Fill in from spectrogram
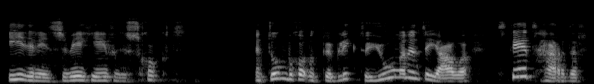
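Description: Een vrouw die een kinderboek hardop en expressief voorleest. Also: female voice, fairly low pitch, normal speed, slightly rough, highs cut off. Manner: expressive, lively storytelling. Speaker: storyteller reading aloud. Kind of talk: reading a children's book aloud.

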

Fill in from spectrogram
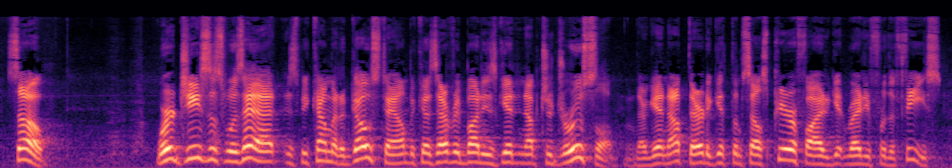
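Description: Indoors in an office-like room lit by ceiling lights, a male pastor gives a casual Bible teaching, speaking a little fast in a voice that sits high. He jokes as he goes, keeping things conversational, and his emphasis climbs when he reads scripture aloud.

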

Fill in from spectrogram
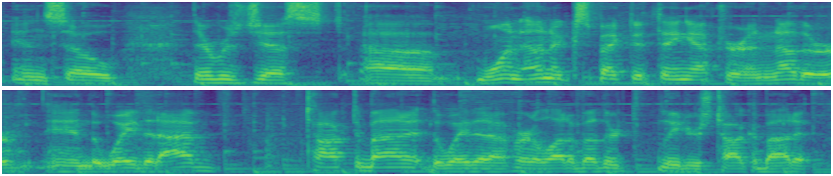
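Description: A man's voice: fairly low pitch, fairly even intonation, brisk, faint music behind. A man who leads a church, chatting casually and reflecting earnestly in long, loose sentences, from Arizona. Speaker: lead pastor. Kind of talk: casual interview chat.

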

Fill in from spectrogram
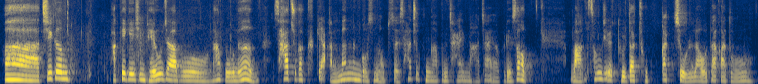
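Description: A woman fortune teller in her thirties reads a client's fate in a blunt, emphatic way. Her voice sits fairly low and carries a gravelly, husky edge. She talks into a lapel mic in a small indoor office. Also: moderate pace, a little mellow. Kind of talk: fortune-telling consultation.

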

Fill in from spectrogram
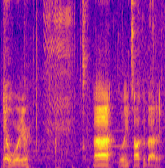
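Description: A man hosting a let's-play, explaining game mechanics step by step in a relaxed, casual way. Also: low voice, a little slow. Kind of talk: casual gameplay commentary. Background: background music.

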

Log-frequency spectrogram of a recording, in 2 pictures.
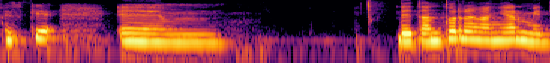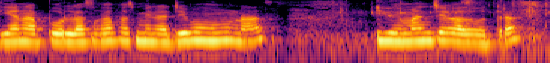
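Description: A woman's voice: medium pitch, steady tone, unhurried, pauses often, a little mellow, a little hiss or hum. A young woman vlogging at home, chatting casually to camera in a rambling way with many restarts.

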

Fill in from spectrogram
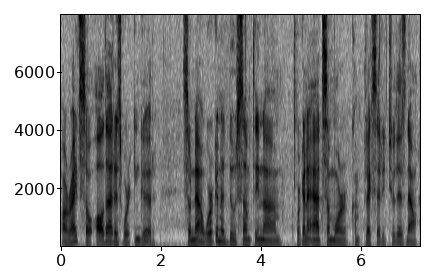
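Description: A man hosting a screen-recorded tutorial, explaining each step in a relaxed way with frequent fillers. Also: medium pitch, normal speed, creaky, hardly any pauses. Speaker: tutorial host.

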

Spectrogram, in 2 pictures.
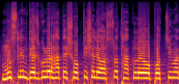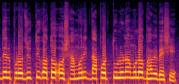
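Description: A man reading international news bulletins in an even, formal scripted manner. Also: very high voice, brisk, clean tone. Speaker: news reader.

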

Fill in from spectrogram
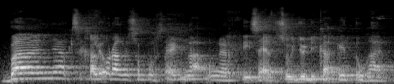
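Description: A male pastor preaching a sermon with a personal testimony. He preaches with emotion, builds to loud exhortation and drops English phrases into his talk. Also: sits high, sing-song, normal speed, gravelly, echoey room, slight background noise, low-quality recording. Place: church hall.

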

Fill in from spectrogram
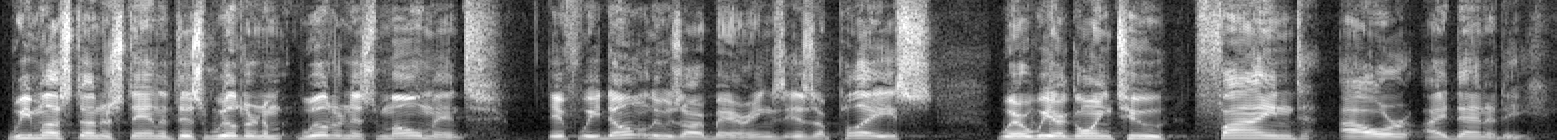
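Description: A man's voice: sits high, a little slow, a little mellow, clean tone, long reverb tail. A middle-aged man preaching a sermon in a church, emphatic and given to repeating his phrases as he exhorts the congregation. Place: church sanctuary.

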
